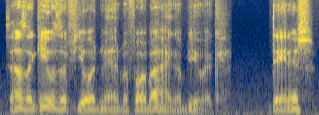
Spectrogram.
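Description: An actor playing a wisecracking, world-weary private detective, deadpan, in a parody noir audio drama. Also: male voice, extremely low pitch, moderate pace, heavily acted. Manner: deadpan, hard-boiled wisecracking. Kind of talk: parody noir narration and radio drama acting.

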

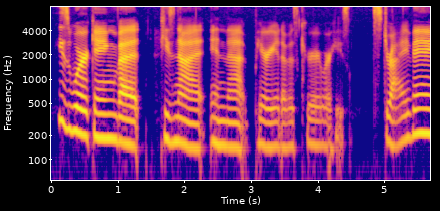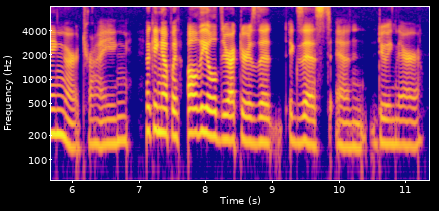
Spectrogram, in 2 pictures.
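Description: A woman's voice: sits low, unhurried, clear, resonant tone, no echo, studio quality. A woman co-hosting a podcast, chatting casually about films and laughing easily. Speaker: podcast co-host. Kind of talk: casual film chat.

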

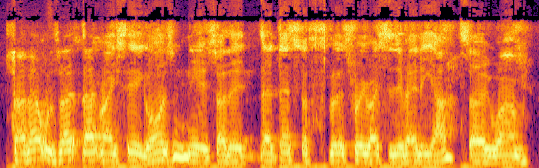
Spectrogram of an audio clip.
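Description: A man's voice: fairly high pitch, fairly even intonation, normal speed, a loud crowd, low-quality recording. A man with an Australian accent chatting casually as a radio correspondent, in a blokey, plain-spoken tradesman's manner. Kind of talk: casual chat.

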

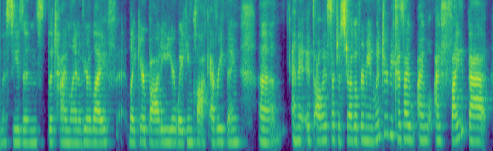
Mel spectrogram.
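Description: A woman hosts a podcast in a relaxed, chatty way, laughing often and peppering her talk with filler words. Her pitch sits in an ordinary middle range. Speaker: podcast host. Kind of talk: casual conversation.

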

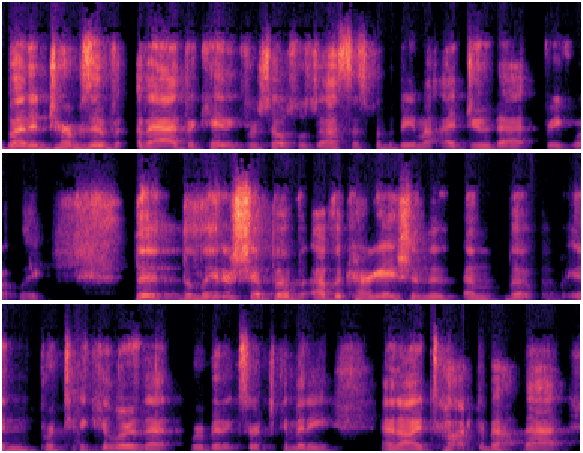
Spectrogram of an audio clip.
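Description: A man's voice: medium pitch, a bit bright. A man who is a rabbi, answering interview questions in a thoughtful way, often repeating words as he gathers his thoughts.

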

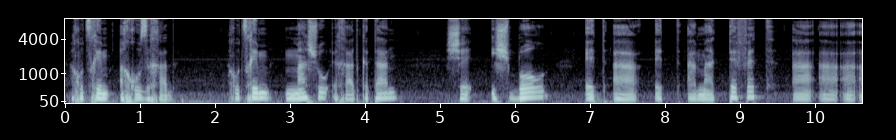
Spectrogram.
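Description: Israeli man, earnest interviewee, low voice, repeats lines for emphasis, reflective founder talk. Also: gravelly, darkish tone. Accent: Israeli Hebrew. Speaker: founder of a community singing project.

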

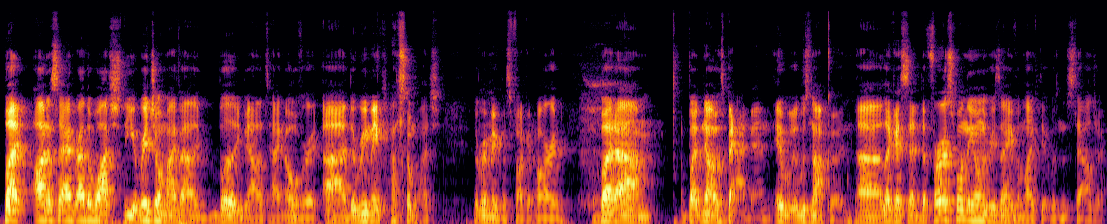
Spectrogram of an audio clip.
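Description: A man's voice: fairly low pitch, fairly quick, pushed and bright. A man co-hosting a casual podcast who gives blunt, profane, emphatic opinions. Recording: roomy echo.

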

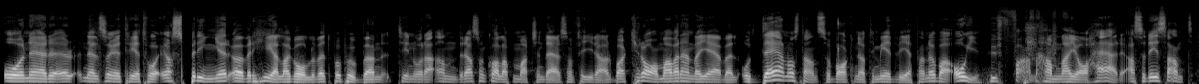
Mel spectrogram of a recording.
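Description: A man in his thirties chatting casually on a fan podcast, telling stories in an animated way with plenty of swearing. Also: medium pitch, hardly any pauses, no room sound, clean studio sound. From Sweden. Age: 30s. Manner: animated storytelling with lots of swearing and fillers. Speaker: podcast co-host.

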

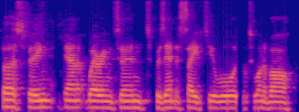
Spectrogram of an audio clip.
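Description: Speaking briskly in a flat, medium-pitched, slightly mellow voice, this Lancashire man rambles, repeating words and restarting often. He's a rail industry manager appearing as a guest in a casual podcast interview.

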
